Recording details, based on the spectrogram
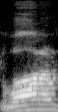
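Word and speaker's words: Llano: you i can't wait lono texas is spelled l-l-a-n-o have to look it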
